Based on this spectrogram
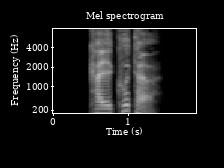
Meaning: Kolkata, Calcutta (the capital city of West Bengal, India)
- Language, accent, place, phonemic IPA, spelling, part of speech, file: German, Germany, Berlin, /kalˈkʊta/, Kalkutta, proper noun, De-Kalkutta.ogg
